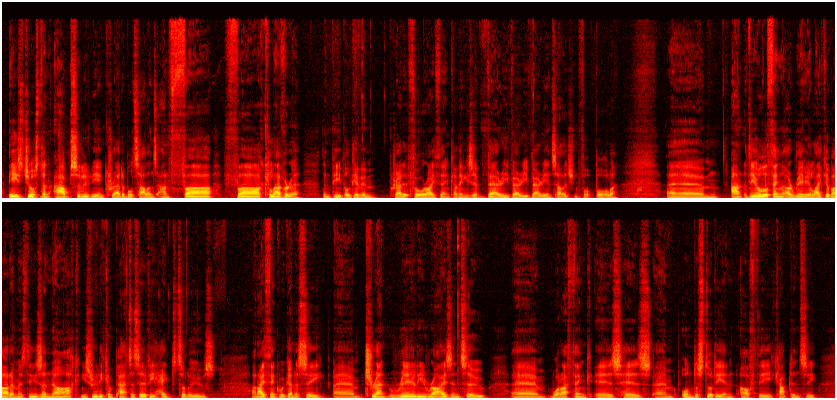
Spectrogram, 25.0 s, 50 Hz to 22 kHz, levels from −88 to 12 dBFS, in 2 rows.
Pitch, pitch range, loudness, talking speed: 115 Hz, 105-125 Hz, -25 LUFS, 175 wpm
